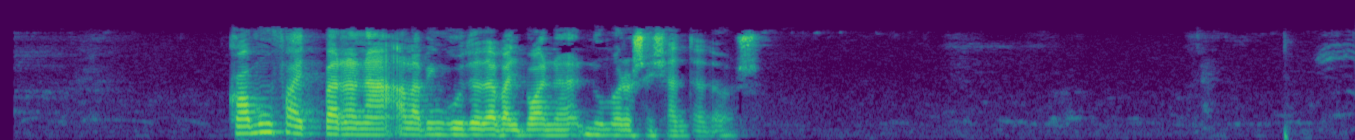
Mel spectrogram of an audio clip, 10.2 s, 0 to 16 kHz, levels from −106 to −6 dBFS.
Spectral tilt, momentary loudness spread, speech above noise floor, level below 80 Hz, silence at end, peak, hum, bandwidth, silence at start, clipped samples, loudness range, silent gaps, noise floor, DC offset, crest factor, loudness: -3 dB/octave; 11 LU; 53 dB; -68 dBFS; 4.5 s; -6 dBFS; none; 7.8 kHz; 1.75 s; under 0.1%; 14 LU; none; -78 dBFS; under 0.1%; 24 dB; -25 LUFS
